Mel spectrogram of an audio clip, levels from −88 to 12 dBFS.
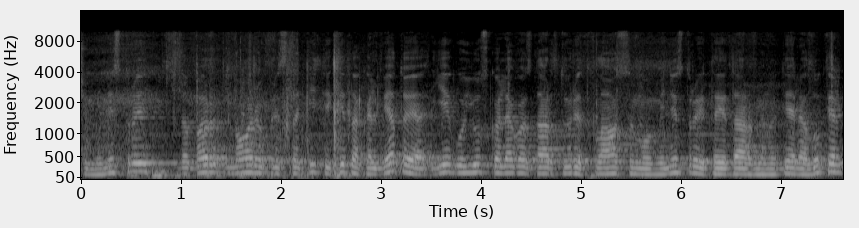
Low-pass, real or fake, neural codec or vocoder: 9.9 kHz; real; none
